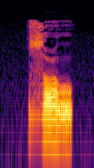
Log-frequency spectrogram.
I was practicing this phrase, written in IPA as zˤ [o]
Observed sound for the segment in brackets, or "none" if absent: o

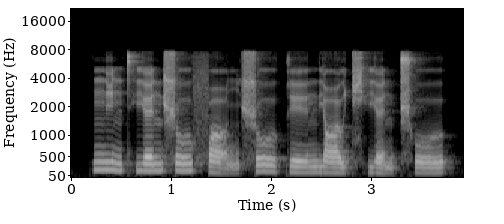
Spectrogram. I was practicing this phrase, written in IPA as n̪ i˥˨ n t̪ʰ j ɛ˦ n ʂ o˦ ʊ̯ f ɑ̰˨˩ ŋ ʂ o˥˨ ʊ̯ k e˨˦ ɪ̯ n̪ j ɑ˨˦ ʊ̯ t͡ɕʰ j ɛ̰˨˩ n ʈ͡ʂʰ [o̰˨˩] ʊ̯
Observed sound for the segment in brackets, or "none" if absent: o˨˦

